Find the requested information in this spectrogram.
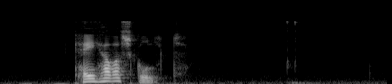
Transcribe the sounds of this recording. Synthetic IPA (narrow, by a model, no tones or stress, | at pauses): t̪ʰeːjɦavaskṵlt̪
